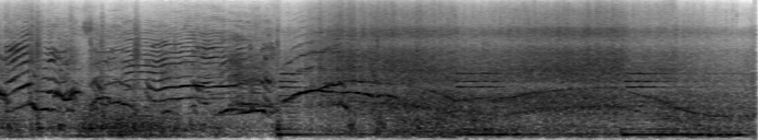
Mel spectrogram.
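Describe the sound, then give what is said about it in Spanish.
Rough sea water sloshes and surges loudly and continuously during a storm, with agitated voices shouting encouragement at the start as people cling on to avoid being swept into the sea, then a steady low rumbling drone beneath the churning water. “Al día siguiente, la tempestad ha cesado.”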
